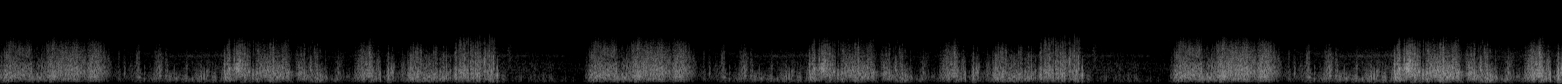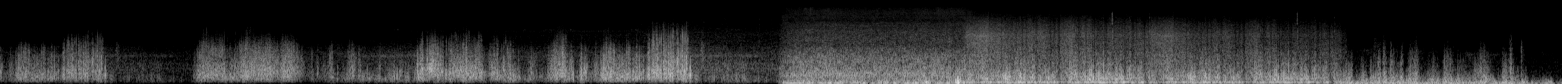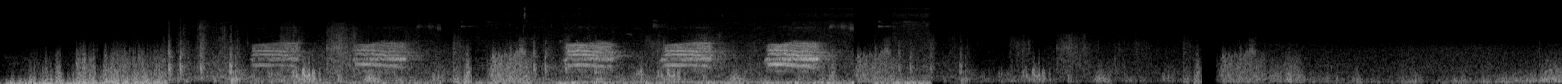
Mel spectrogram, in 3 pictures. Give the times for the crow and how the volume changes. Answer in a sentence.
You can hear the crow from 33.7 to 40.5 s, getting quieter then louder.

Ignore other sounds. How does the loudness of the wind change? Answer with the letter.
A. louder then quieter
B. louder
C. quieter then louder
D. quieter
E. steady
A.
